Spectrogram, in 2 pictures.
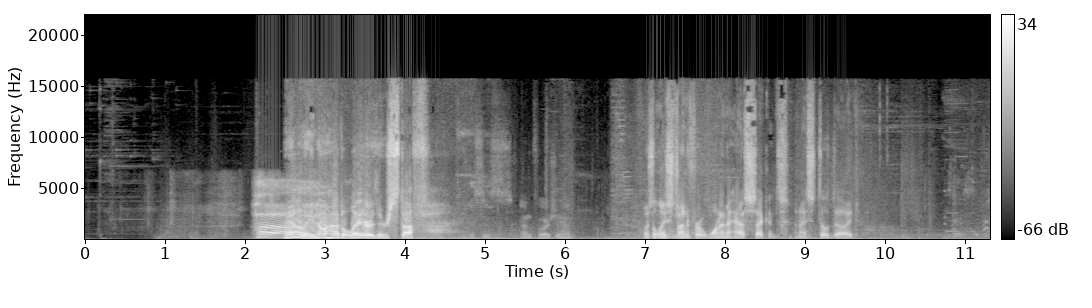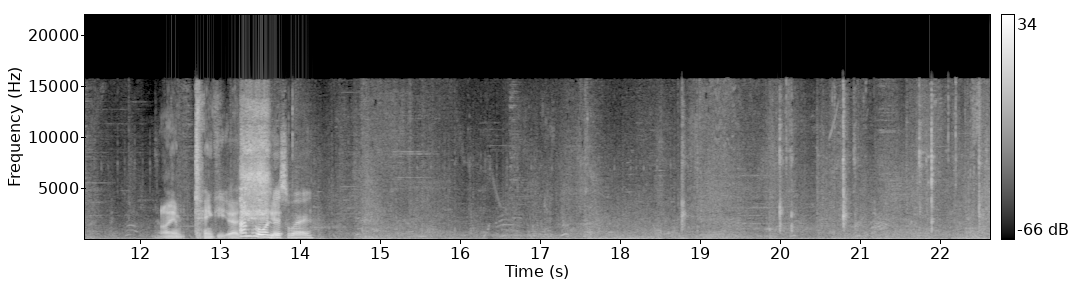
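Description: Video game spell effects whoosh and crackle during a battle.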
